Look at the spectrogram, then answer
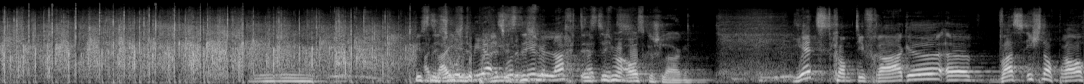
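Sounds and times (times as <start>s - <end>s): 
audience applause: 0.0s - 5.0s
speech: 4.2s - 7.0s, 8.0s - 10.8s.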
